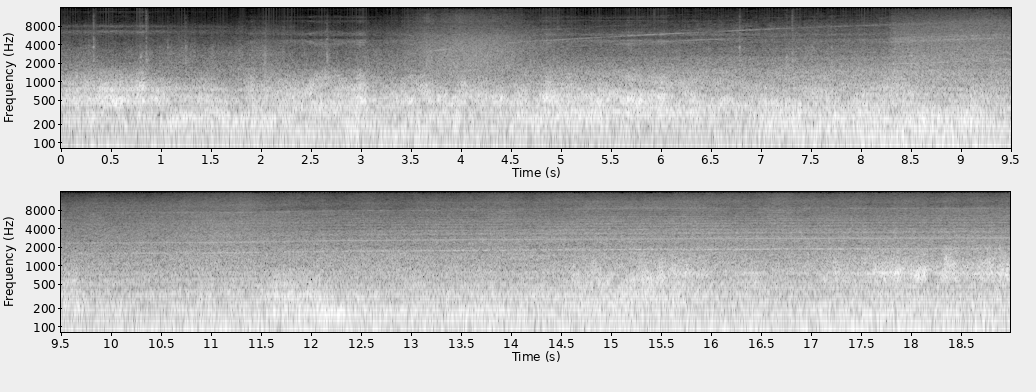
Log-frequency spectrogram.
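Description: A propeller plane's engine drones steadily throughout.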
